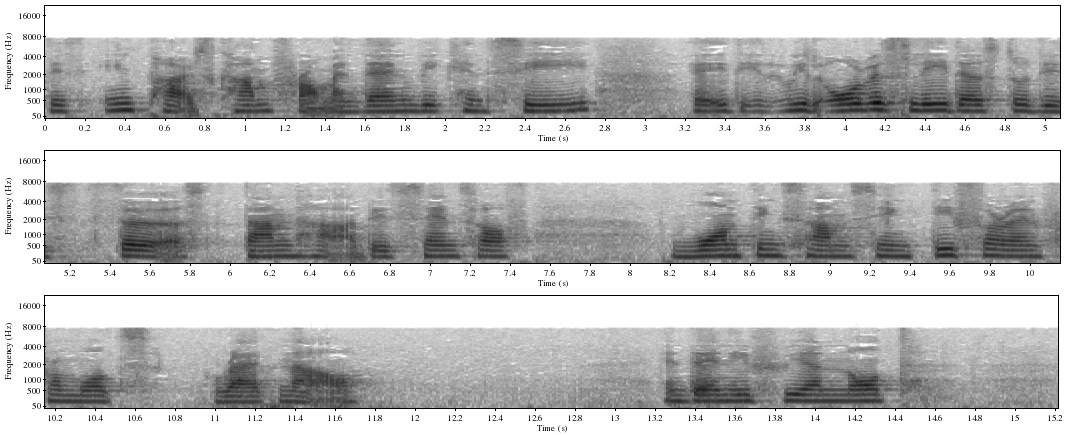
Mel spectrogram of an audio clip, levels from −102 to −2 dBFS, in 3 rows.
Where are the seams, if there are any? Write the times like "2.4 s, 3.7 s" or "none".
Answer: none

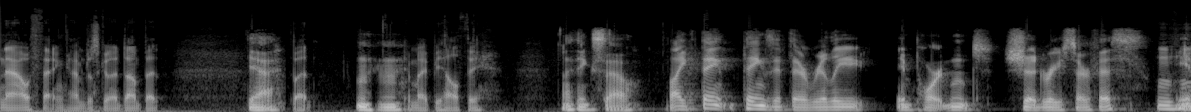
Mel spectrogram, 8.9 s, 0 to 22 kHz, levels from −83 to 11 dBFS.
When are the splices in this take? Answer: 2.2 s

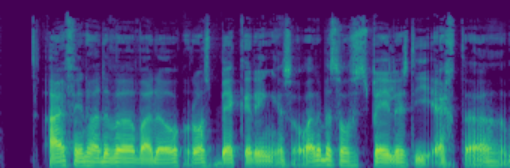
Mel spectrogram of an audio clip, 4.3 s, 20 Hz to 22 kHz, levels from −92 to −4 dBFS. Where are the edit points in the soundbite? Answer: 1.5 s

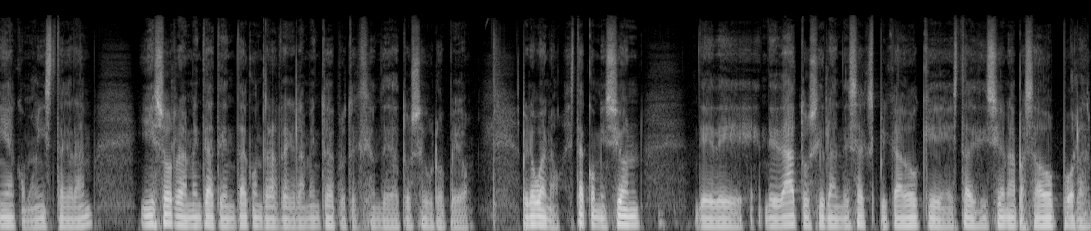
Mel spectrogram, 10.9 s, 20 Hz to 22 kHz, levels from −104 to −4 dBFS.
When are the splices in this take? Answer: 5.2 s

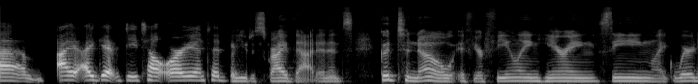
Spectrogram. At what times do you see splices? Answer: 1.2 s, 2.3 s, 4.5 s

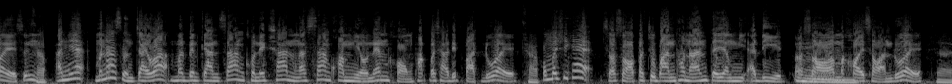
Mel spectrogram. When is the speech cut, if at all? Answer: none

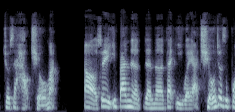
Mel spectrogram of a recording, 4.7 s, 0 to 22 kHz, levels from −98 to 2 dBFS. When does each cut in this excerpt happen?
none

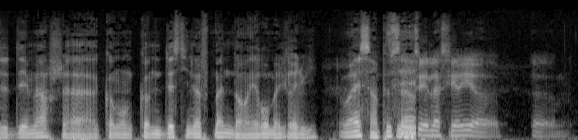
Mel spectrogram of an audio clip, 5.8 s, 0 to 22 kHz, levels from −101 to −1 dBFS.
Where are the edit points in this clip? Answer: 4.1 s

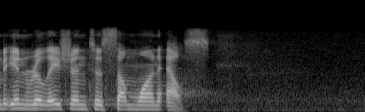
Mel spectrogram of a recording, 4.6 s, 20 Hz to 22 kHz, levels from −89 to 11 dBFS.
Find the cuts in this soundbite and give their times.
none

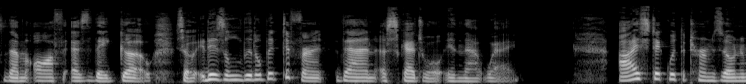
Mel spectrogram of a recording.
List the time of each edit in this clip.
1.7 s

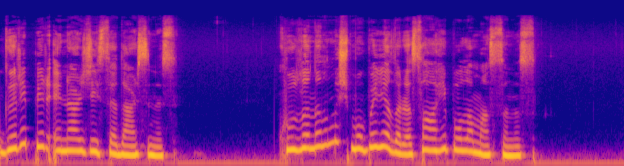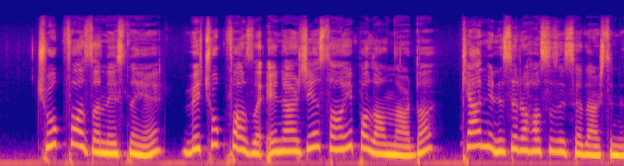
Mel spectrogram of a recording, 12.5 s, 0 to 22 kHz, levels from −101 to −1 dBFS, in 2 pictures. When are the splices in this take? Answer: none

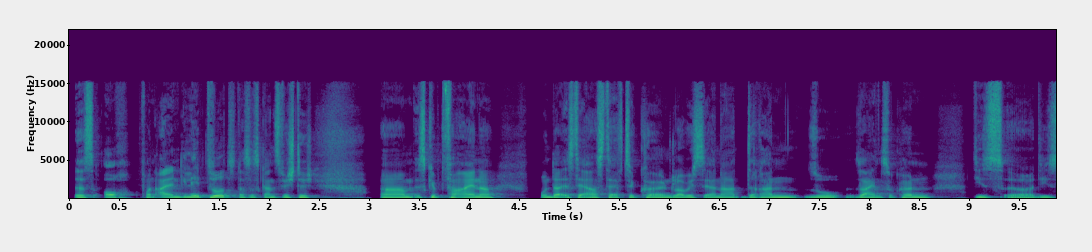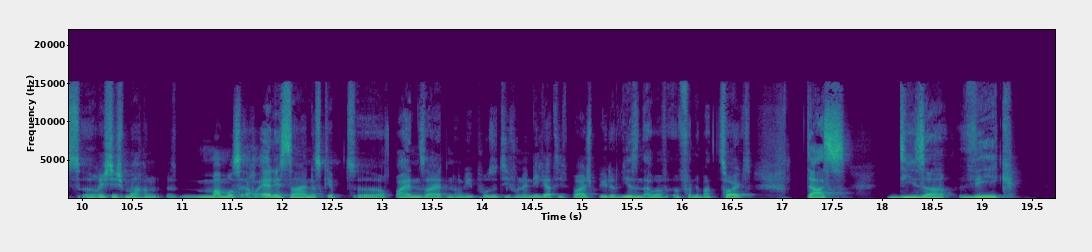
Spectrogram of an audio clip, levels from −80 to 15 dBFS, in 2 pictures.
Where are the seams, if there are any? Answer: none

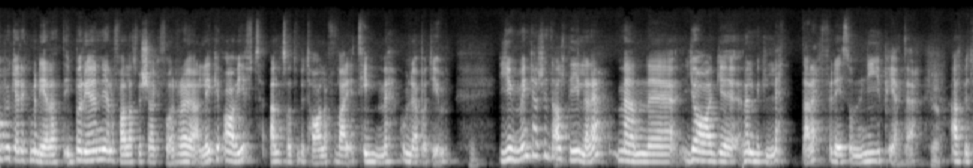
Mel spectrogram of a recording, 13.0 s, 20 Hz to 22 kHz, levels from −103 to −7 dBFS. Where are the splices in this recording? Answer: 9.9 s

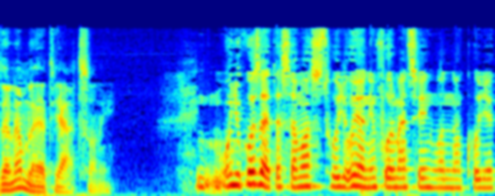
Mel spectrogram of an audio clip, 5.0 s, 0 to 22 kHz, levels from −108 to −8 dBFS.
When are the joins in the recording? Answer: 1.9 s, 3.3 s

